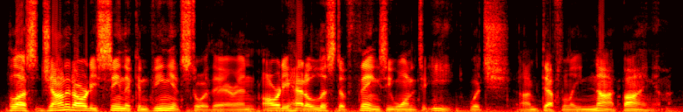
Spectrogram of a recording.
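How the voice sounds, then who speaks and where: Brief: young man, mid-pitched voice, wry and exasperated first-person storyteller. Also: bright, forceful tone. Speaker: narrator.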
